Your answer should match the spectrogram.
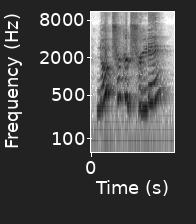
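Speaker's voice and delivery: high, slow, loud disbelief; incredulous cry; dismayed question. A narrator's reading. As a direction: draw it out as a horrified child. Child dismayed at bad news.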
